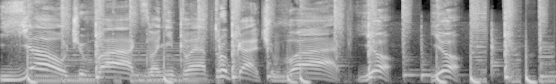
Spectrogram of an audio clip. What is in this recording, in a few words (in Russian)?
Прикольный звонок - Йоу, чувак, звонит твоя трубка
